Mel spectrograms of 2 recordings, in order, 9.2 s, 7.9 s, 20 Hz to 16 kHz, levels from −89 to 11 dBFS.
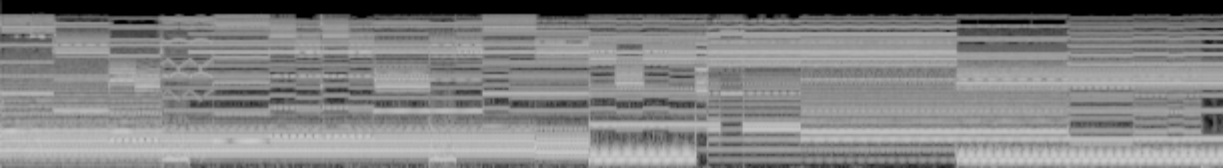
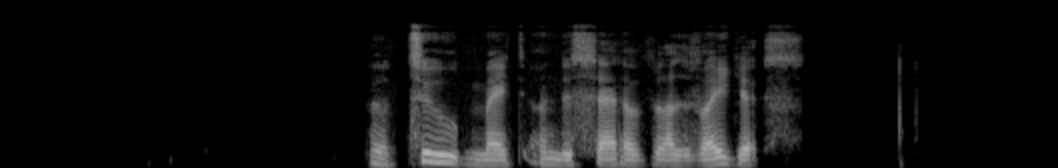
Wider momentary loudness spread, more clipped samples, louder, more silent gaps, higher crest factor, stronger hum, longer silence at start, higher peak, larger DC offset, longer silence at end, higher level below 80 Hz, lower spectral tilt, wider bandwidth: second, 1 LU vs 13 LU; neither; first, -7 LUFS vs -30 LUFS; second, none vs 3.00-3.05 s; second, 8 dB vs 20 dB; neither; second, 0 s vs 2.75 s; first, 0 dBFS vs -14 dBFS; neither; second, 0 s vs 1.95 s; first, -44 dBFS vs -80 dBFS; second, -2 dB/octave vs -5 dB/octave; first, 11.5 kHz vs 9.4 kHz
